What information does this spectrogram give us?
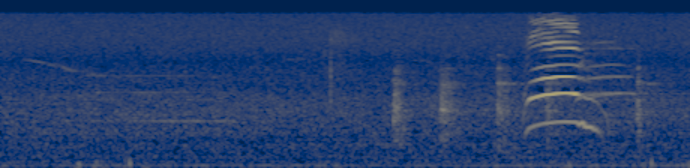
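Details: A little owl at a farm hut in the Vall d'Aro, Baix Empordà, Girona, gives one loud, cat-like mewing 'kee-oo', rising then falling, after a faint sliding whistle, over a quiet hiss.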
